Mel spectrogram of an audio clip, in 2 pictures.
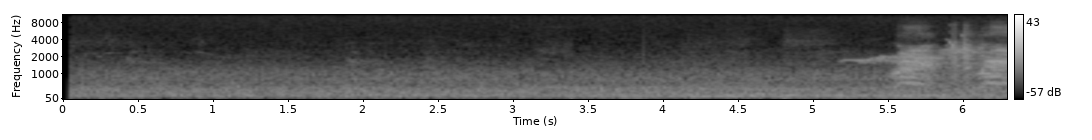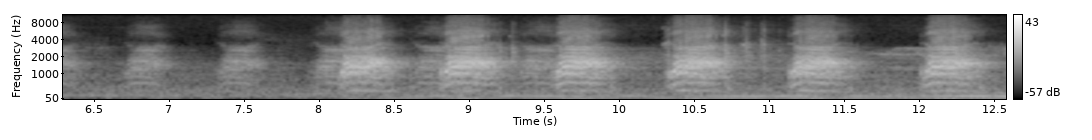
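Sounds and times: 
carrion crow Corvus corone cawing: 0:05.6 - 0:12.5
faint low hum: 0:11.0 - 0:12.5.

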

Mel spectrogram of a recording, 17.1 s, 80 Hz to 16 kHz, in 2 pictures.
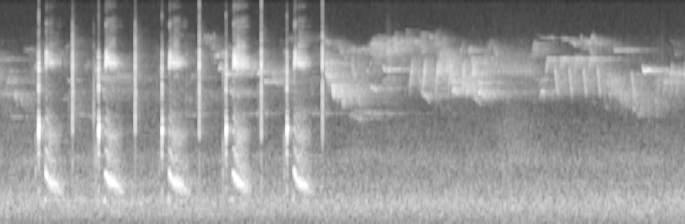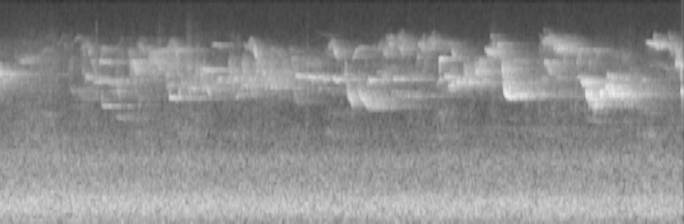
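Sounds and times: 
thin high songbird warbling: 0:00.4 - 0:04.2
Carrion crow Corvus corone giving harsh descending caws: 0:00.5 - 0:04.2.

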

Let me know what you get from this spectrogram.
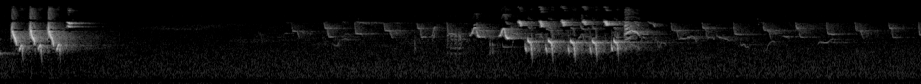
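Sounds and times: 
common nightingale Luscinia megarhynchos song: 0:00.0 - 0:09.2.

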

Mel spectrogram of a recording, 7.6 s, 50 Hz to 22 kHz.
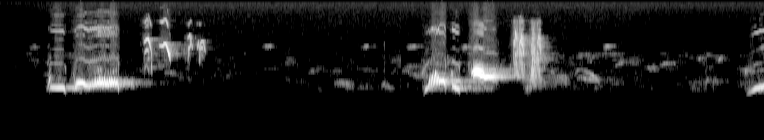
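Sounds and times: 
common blackbird Turdus merula song: 0:00.0 - 0:07.6.

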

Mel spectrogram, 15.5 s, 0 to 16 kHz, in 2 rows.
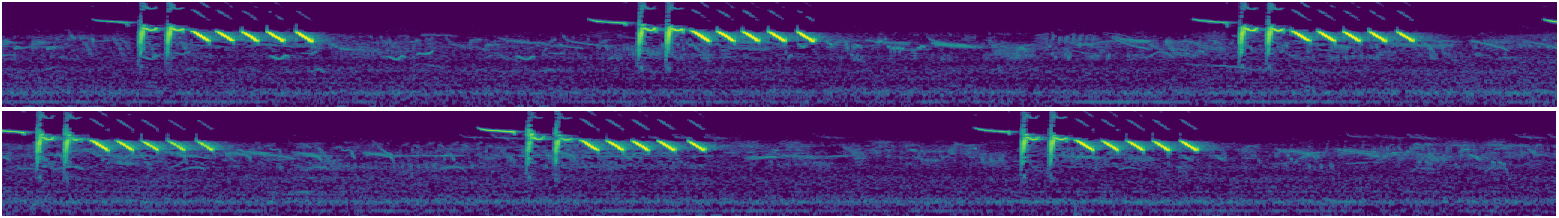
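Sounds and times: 
Eurasian blue tit singing, Cyanistes caeruleus: 0:00.0 - 0:15.5.

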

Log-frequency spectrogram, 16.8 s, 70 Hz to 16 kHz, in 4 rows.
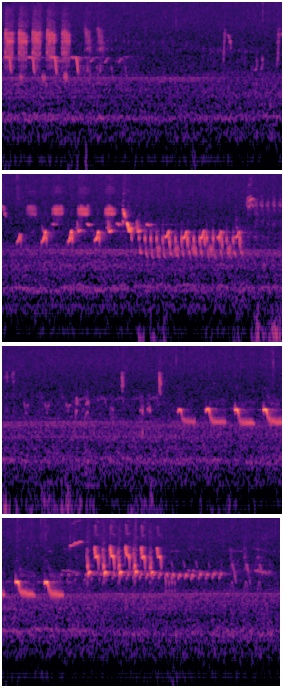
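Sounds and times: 
common nightingale song, Luscinia megarhynchos: 0:00.0 - 0:01.9, 0:03.3 - 0:16.6.

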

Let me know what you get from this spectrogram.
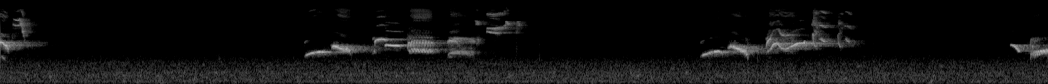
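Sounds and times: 
common blackbird Turdus merula song: 0:00.0 - 0:00.5, 0:03.0 - 0:05.4, 0:07.0 - 0:08.7, 0:10.1 - 0:10.4.

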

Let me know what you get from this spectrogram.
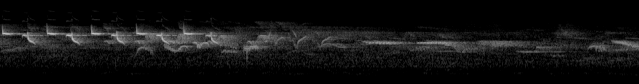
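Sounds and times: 
great tit Parus major calling: 0:00.0 - 0:02.6.

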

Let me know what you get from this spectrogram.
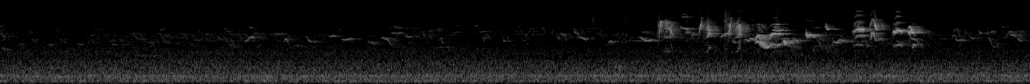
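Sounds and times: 
faint background hiss: 0:00.0 - 0:10.2
Eurasian blackcap Sylvia atricapilla singing a scratchy warble: 0:06.4 - 0:09.9.

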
